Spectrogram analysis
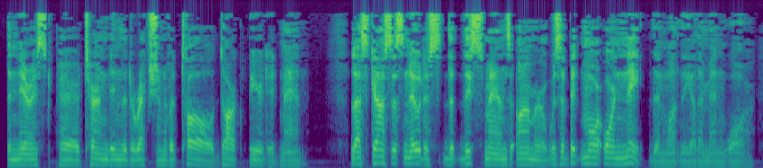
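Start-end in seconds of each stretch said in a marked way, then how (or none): none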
